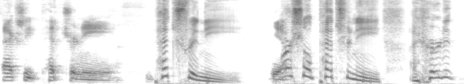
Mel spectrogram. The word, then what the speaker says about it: Petryni: say it right the first time is it petrini it's actually petrin petrin Marshall petrin I heard it pronounced a couple of different ways yeah what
